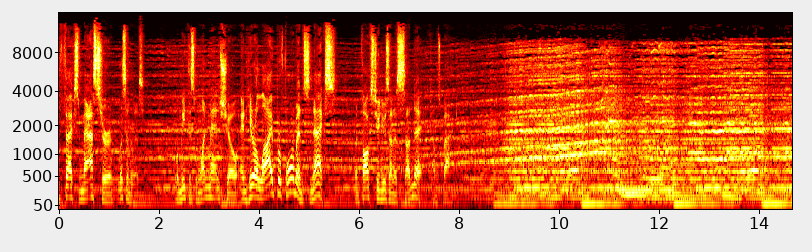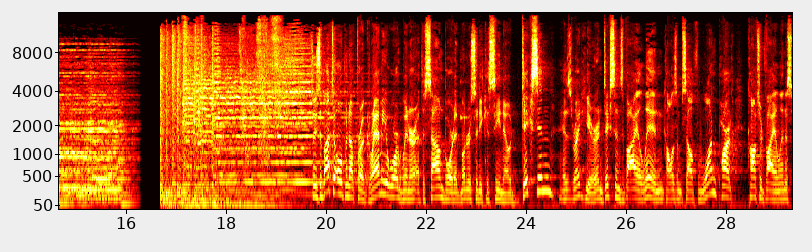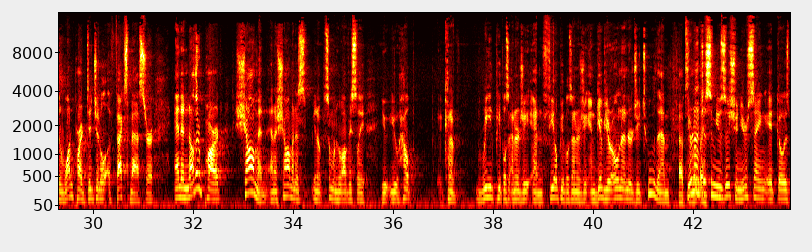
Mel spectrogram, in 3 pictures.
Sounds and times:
Speech: 0:02.4 - 0:07.9, 0:19.8 - 0:43.9.

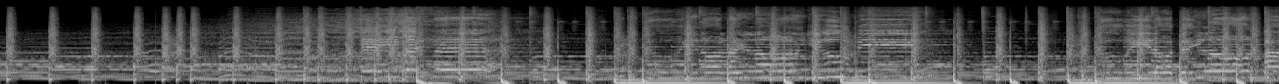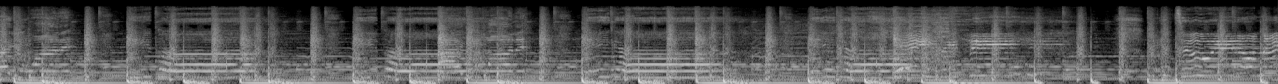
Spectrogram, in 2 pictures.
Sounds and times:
Rhythm and blues: 0:00.0 - 0:25.5.

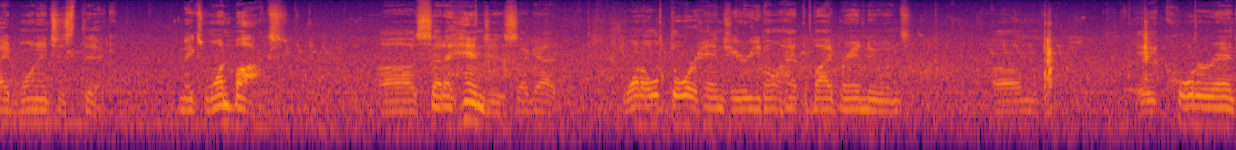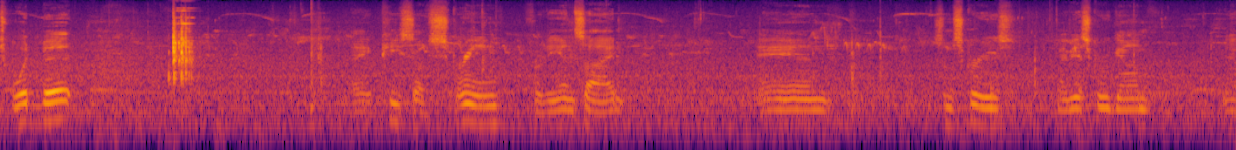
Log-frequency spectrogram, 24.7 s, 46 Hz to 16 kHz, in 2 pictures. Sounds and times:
Speech: 0:00.0 - 0:01.2, 0:01.8 - 0:02.9, 0:03.8 - 0:05.6, 0:06.2 - 0:09.2, 0:09.9 - 0:10.4, 0:11.4 - 0:13.1, 0:15.9 - 0:18.6, 0:19.9 - 0:20.7, 0:21.7 - 0:23.9.

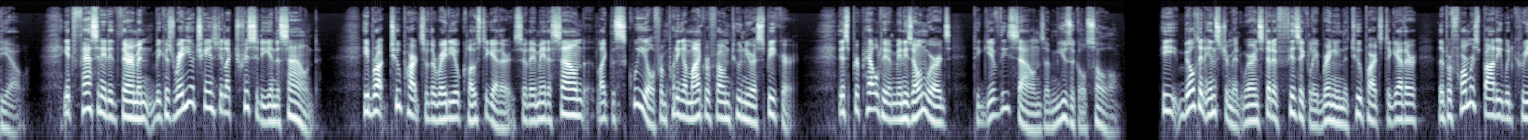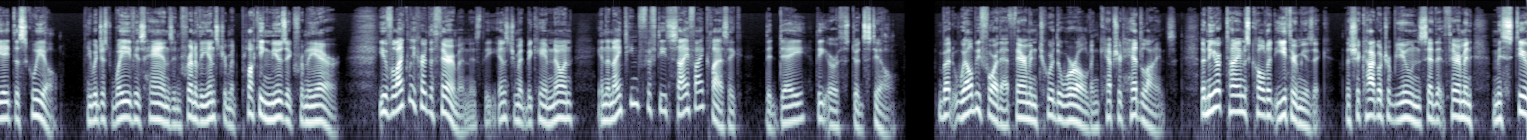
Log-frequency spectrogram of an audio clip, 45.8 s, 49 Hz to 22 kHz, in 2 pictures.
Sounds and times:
Speech: 0:00.0 - 0:04.8, 0:05.4 - 0:11.9, 0:12.5 - 0:28.0, 0:28.6 - 0:36.4, 0:37.0 - 0:45.8.

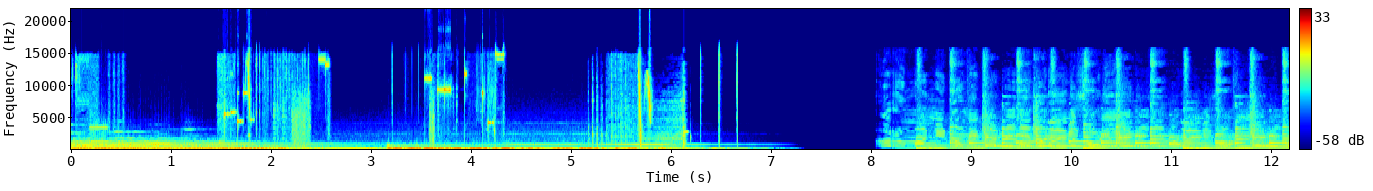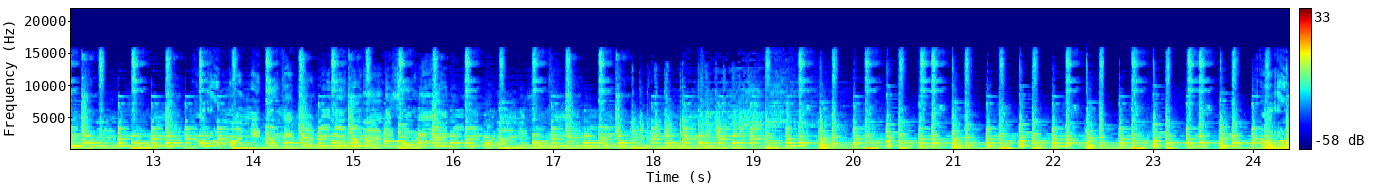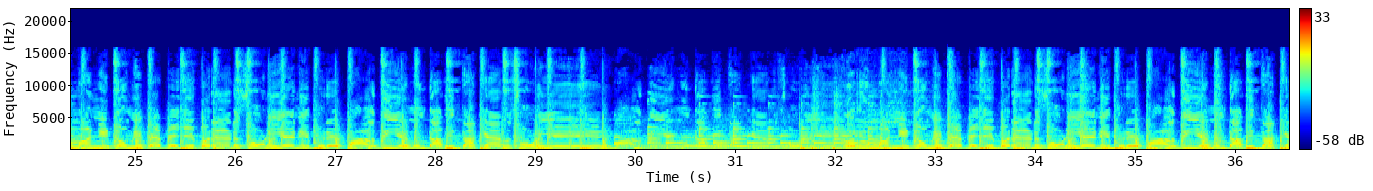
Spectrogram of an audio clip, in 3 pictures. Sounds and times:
Music: 0:00.0 - 0:04.4, 0:08.1 - 0:36.5
Singing: 0:08.1 - 0:18.5, 0:24.0 - 0:36.5.

